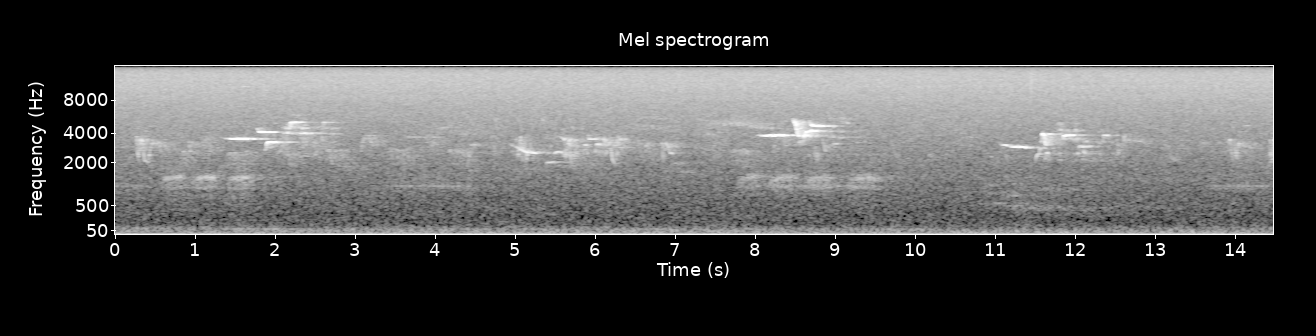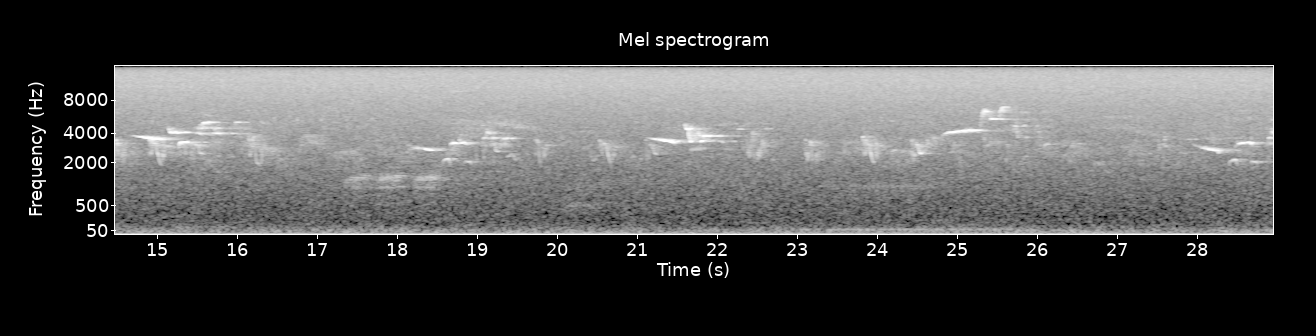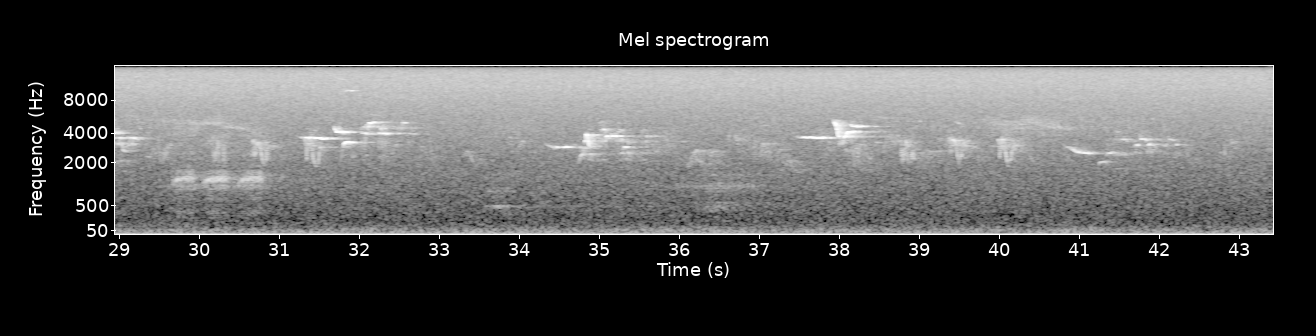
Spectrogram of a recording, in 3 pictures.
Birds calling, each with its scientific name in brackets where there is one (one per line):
Common Raven (Corvus corax)
Hermit Thrush (Catharus guttatus)
Western Tanager (Piranga ludoviciana)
